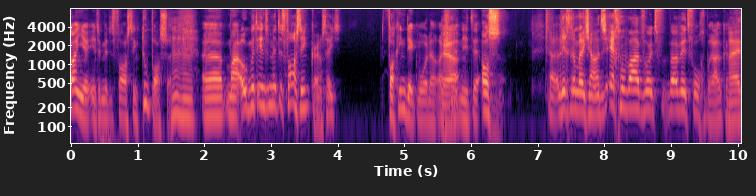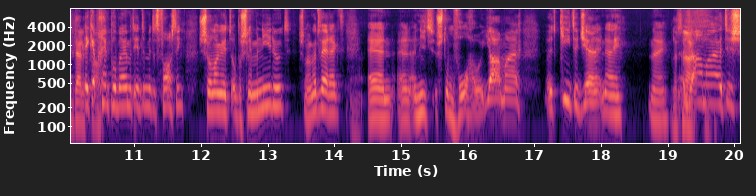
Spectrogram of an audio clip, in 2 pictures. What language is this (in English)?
Dutch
